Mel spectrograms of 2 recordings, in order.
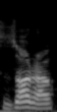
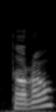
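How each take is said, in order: First: The name begins with a hard z sound. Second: The name begins with a soft th sound. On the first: "with the Mexican Spanish it's a harder Z" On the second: "more classical Spanish accent almost say Zorro's name with a T H"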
